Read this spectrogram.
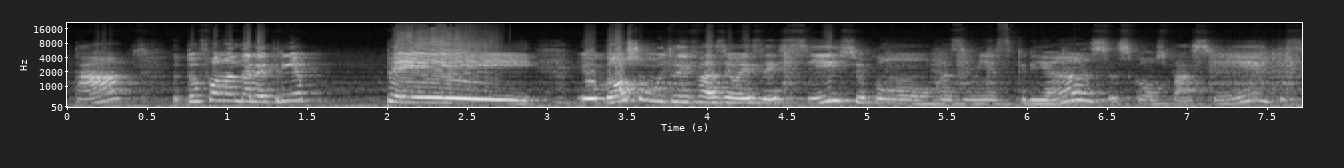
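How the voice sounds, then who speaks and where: A woman from Brazil, an educational psychologist giving a workshop, sounding out letters and syllables slowly and ending phrases with tag questions. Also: on the high side, lively intonation, fairly bright tone. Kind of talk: instructional workshop talk. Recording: echoey room with faint background noise.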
